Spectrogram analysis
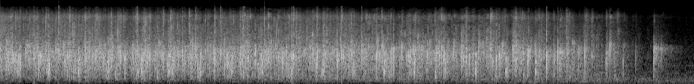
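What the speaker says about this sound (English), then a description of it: "Please give a big round of applause for Mahen Mj." A lecture audience at a university talk on hyperbolic geometry bursts into dense, sustained applause that holds steady for about six seconds, then thins out and fades to a few last claps.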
